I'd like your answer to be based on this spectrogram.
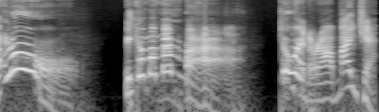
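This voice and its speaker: Someone puts on a character voice at an extremely high pitch. The pace is moderate. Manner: menacing, threatening.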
